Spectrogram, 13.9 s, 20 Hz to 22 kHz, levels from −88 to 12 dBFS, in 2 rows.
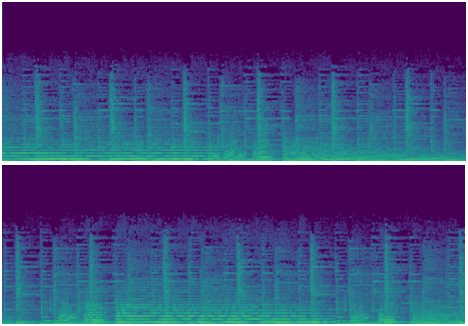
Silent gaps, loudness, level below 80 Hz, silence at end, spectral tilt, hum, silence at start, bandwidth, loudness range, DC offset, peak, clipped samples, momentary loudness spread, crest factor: none; -21 LUFS; -26 dBFS; 0 s; -5 dB/octave; none; 0 s; 14 kHz; 4 LU; under 0.1%; -6 dBFS; under 0.1%; 6 LU; 14 dB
